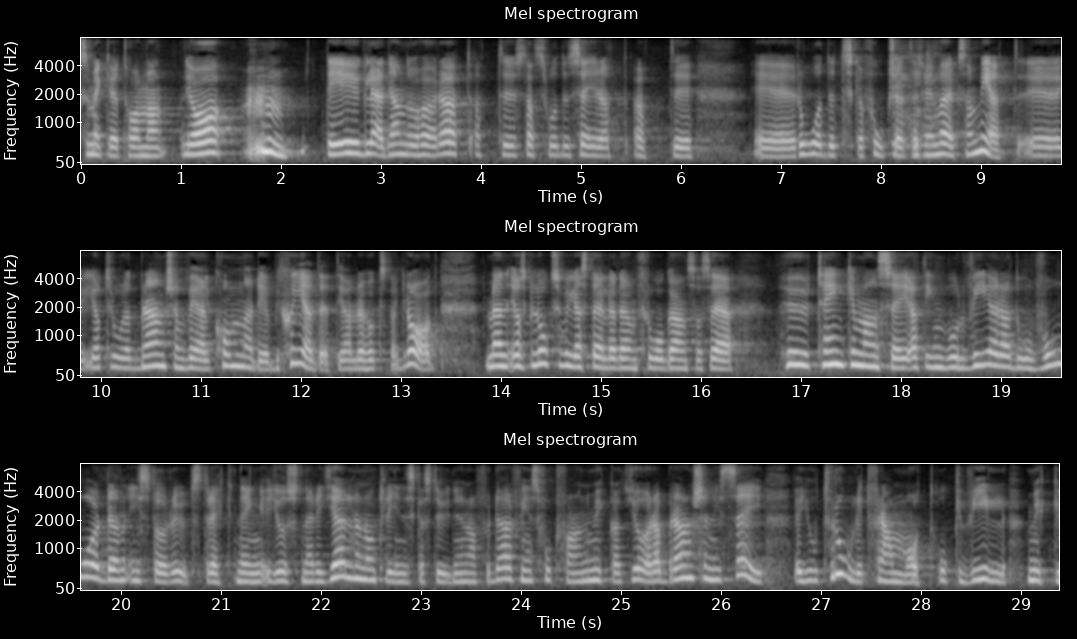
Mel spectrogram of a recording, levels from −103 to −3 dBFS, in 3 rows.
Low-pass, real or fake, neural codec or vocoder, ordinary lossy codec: none; real; none; none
